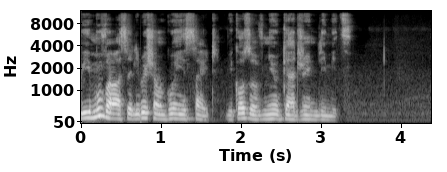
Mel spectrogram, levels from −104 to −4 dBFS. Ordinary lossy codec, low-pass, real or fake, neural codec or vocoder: none; 10.8 kHz; fake; vocoder, 24 kHz, 100 mel bands, Vocos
